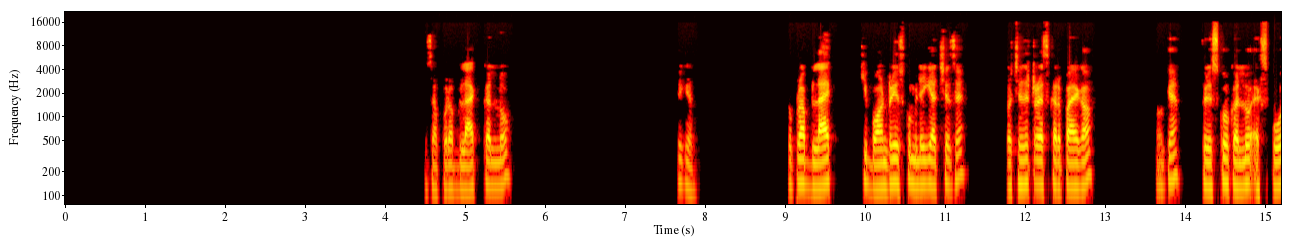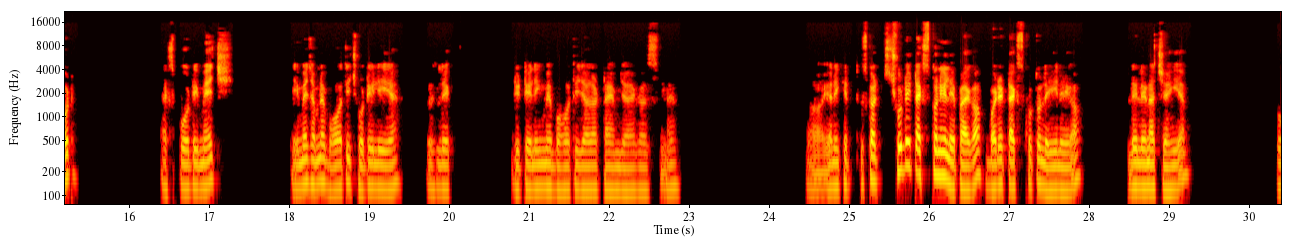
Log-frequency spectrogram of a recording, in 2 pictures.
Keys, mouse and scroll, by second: 1.0 click, 2.5 click, 3.3 scroll down 2, 4.9 click, 5.9-7.8 drag, 13.3 click, 14.2 click, 14.7 click, 16.6 click, 17.7 click, 18.9 click, 21.8 click, 25.7 click, 25.8 click, 26.7 click, 29.7 click.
